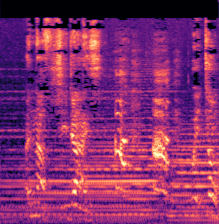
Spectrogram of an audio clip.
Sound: screaming

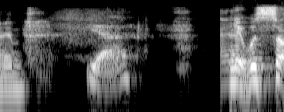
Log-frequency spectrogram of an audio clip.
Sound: chuckles

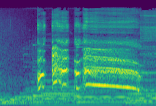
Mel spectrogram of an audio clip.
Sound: rooster Crows

